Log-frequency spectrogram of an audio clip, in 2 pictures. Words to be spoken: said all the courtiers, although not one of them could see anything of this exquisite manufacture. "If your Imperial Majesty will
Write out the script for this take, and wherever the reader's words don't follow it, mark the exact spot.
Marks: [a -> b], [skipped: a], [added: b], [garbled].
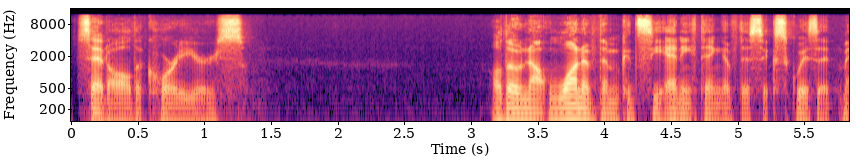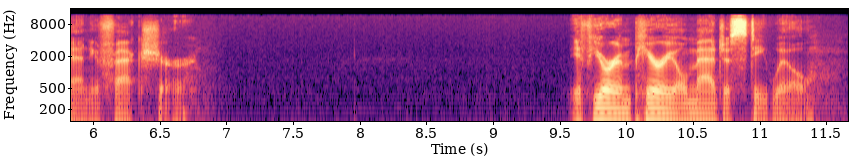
said all the courtiers, although not one of them could see anything of this exquisite manufacture. "If your Imperial Majesty will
